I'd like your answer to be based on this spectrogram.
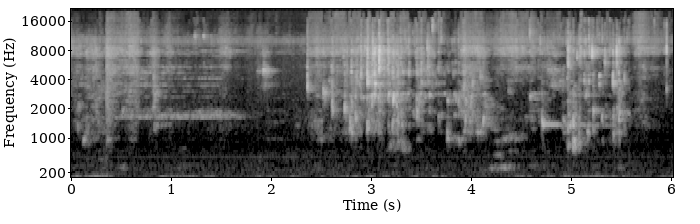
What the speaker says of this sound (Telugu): సో ఇలా ప్రెస్ చేస్తూ దీన్ని వాష్ చేసుకోవాలి.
